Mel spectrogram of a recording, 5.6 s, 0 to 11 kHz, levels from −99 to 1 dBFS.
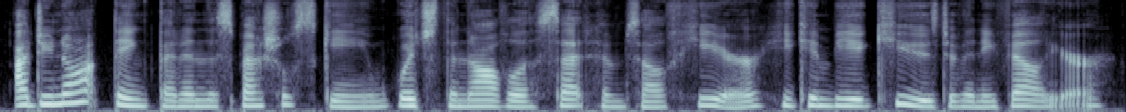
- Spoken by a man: No, female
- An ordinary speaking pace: No, fast, 235 wpm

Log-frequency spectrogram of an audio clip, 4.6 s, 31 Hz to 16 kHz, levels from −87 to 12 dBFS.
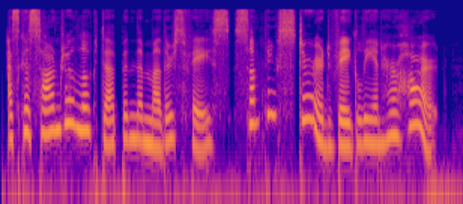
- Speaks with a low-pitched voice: No, very high, 255 Hz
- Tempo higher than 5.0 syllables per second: Yes, 5.6 syllables/s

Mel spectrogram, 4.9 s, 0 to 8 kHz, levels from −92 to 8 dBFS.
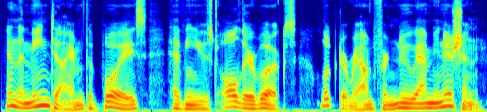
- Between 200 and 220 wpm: No, average, 185 wpm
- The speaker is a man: Yes, male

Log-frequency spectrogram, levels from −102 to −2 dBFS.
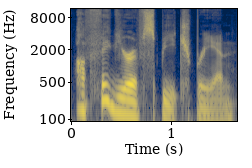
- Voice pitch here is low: Yes, low, 115 Hz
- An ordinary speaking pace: Yes, average, 180 wpm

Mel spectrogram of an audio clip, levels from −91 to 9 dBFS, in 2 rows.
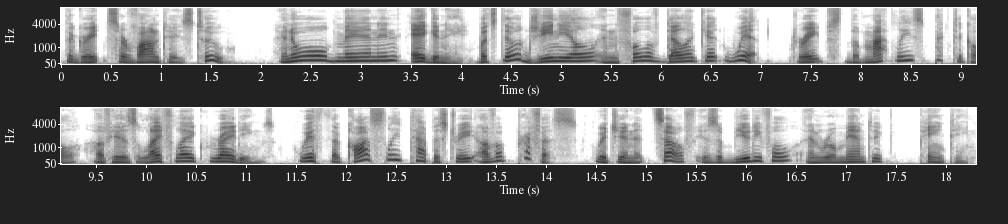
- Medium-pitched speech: Yes, medium, 175 Hz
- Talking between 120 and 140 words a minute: Yes, slow, 135 wpm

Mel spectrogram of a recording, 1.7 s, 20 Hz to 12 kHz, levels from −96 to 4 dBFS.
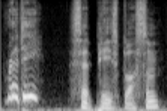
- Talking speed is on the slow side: Yes, slow, 110 wpm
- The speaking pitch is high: No, medium, 165 Hz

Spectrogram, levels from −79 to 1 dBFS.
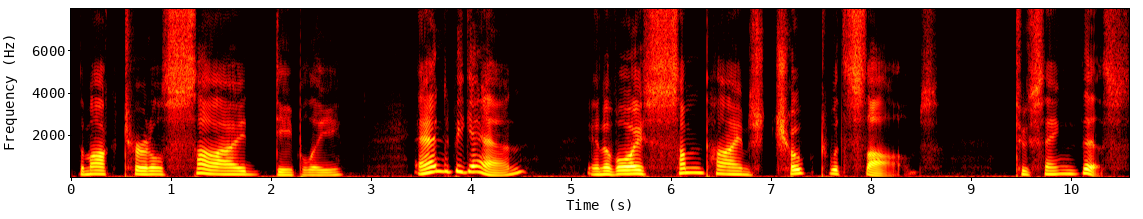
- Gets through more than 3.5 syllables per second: No, 3.1 syllables/s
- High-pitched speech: No, medium, 165 Hz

